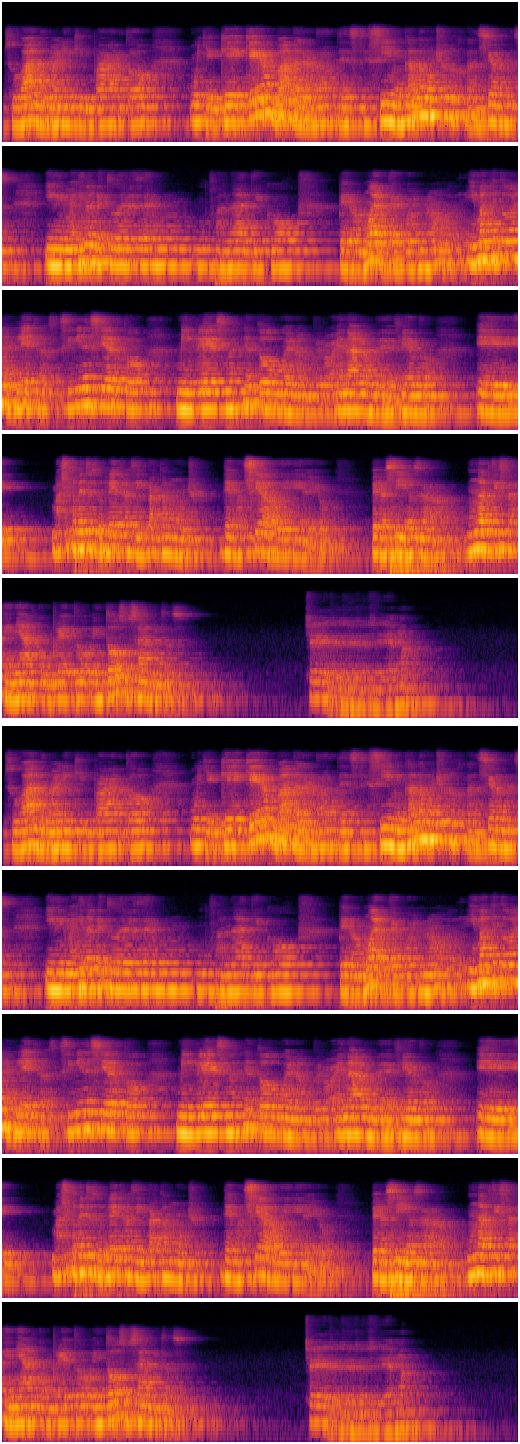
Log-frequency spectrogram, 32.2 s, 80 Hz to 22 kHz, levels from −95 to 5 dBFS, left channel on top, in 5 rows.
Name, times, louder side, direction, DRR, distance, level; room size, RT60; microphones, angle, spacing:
voice 1, 0.0-10.3 10.7-18.3 18.8-19.4 20.0-21.8 22.1-23.4 24.0-28.0, equal, 10° left, -5 dB, 0.8 m, -19 dB
voice 2, 29.6-30.8, right 1 dB, 30° right, -2 dB, 1.1 m, -27 dB
5.4 x 4.2 x 4.1 m, 1.3 s
head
